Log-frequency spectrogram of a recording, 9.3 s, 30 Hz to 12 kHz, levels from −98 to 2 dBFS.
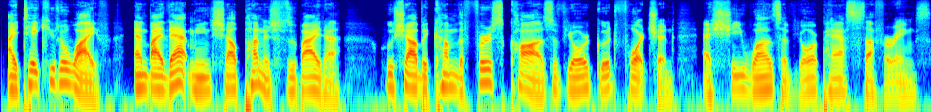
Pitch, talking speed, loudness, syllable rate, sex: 100 Hz, 185 wpm, -23 LUFS, 4.8 syllables/s, male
